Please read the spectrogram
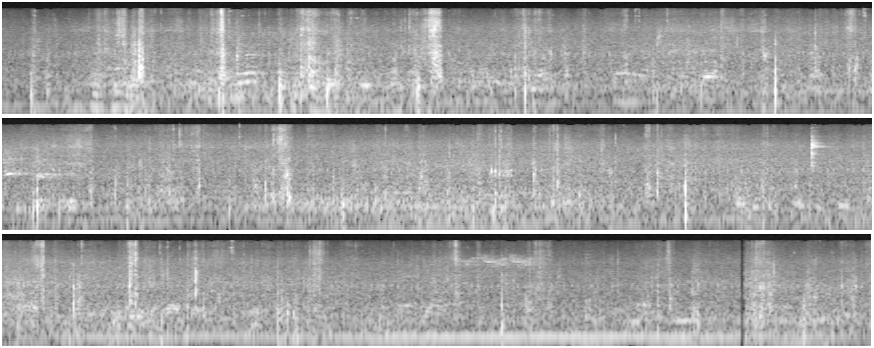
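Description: Footsteps going down stone steps: irregular scuffs and taps, with a faint steady low hum underneath.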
